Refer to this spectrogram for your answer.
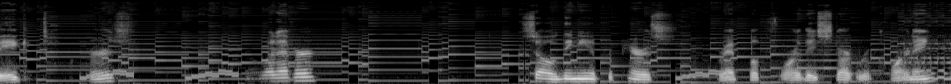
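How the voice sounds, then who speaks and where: The delivery moves at a very slow pace. Music plays in the background. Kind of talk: unscripted casual talk to camera. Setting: controller microphone.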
